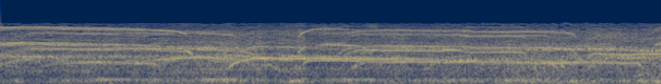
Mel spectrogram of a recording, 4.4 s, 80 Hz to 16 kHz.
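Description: A packed stadium crowd at a 1999 Women's World Cup group-stage match between the USA and Nigeria roars steadily and loudly, with shrill whistles and whoops rising above the din and no talk.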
